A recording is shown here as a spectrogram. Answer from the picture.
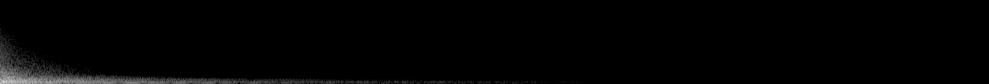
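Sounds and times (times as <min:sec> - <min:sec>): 
concert bass drum roll: 0:00.0 - 0:01.5.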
